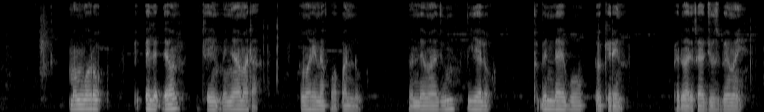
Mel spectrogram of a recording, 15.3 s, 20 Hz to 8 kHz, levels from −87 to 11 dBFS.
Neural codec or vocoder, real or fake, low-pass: none; real; 7.2 kHz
